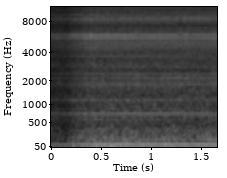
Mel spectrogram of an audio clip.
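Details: PowerBook G4 laptop during Mac OS X 10.5 install: steady whirring drone with thin constant high whines over low hum from the cooling fan, not the hard drive; owner plans to take it apart and oil it; noisy cooling fan.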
